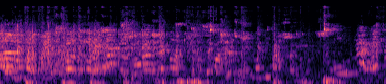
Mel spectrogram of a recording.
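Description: A crowd murmurs and calls out in the stands.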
